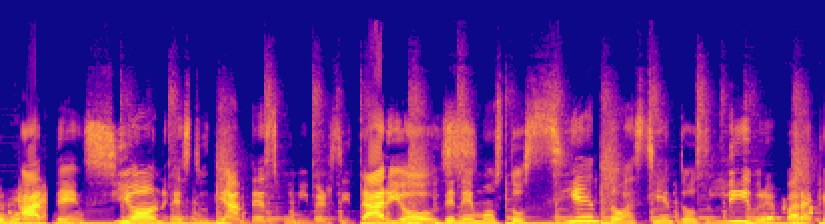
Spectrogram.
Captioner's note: speaking in a foreign language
